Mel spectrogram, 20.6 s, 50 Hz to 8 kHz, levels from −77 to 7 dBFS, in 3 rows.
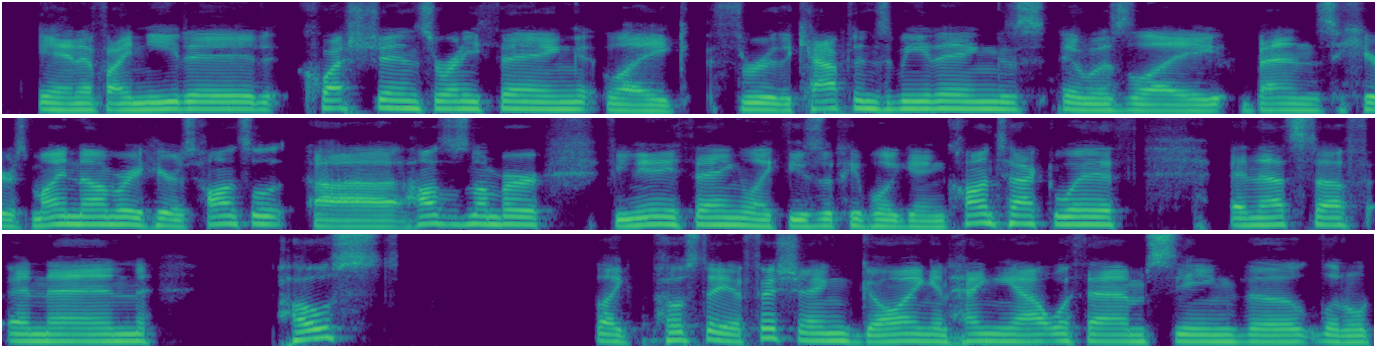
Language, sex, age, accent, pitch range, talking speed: English, male, 20-39, American, 130-150 Hz, 170 wpm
